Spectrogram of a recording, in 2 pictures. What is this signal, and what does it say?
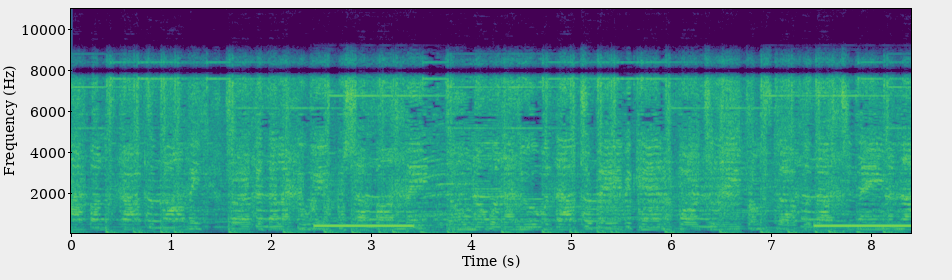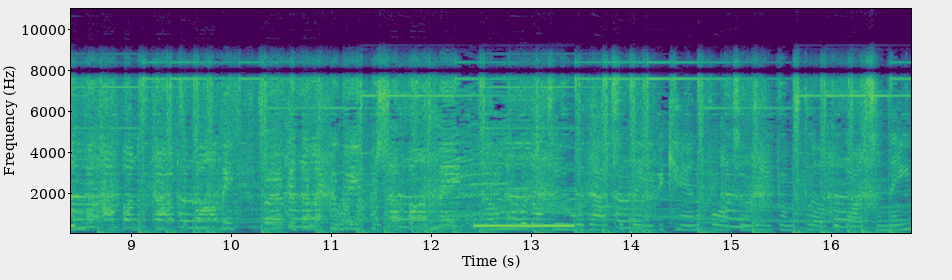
Ringback tone (Europe, 425 Hz), with noise.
